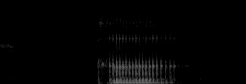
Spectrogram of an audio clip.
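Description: A person snoring: one drawn-in snore with a fine, rapid rattle, lasting just under a second and starting about a second in. It comes from a character who has dozed off mid-session.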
